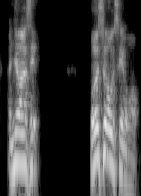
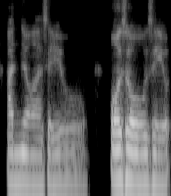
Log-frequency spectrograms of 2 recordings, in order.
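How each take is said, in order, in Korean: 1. 크고 따뜻하고 밝은 목소리로 해요. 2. 약하고 점점 작아지는, 의욕 없는 목소리로 해요. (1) "웃는 얼굴로 큰 목소리로" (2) "점점 기어 들어가는 소리로"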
